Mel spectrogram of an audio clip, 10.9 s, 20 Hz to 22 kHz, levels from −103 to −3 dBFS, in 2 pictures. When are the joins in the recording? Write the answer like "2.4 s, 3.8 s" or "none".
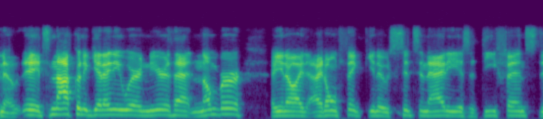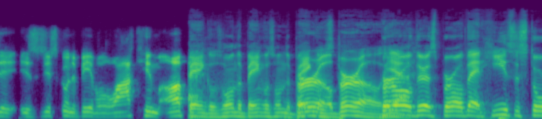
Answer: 7.3 s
